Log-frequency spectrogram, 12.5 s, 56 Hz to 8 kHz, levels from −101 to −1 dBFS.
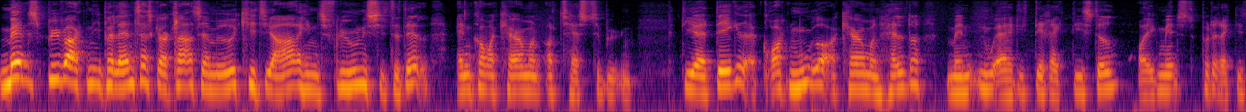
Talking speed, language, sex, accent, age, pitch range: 200 wpm, Danish, male, native, 60-79, 140-180 Hz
